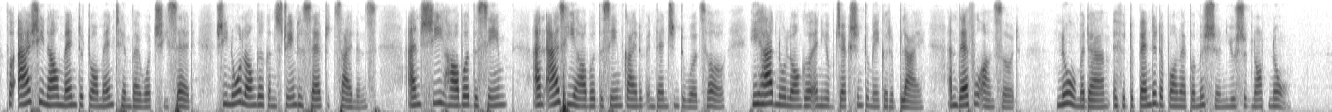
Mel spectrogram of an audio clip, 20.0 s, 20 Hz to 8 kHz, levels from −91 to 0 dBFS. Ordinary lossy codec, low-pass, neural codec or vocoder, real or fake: Opus, 16 kbps; 7.2 kHz; none; real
